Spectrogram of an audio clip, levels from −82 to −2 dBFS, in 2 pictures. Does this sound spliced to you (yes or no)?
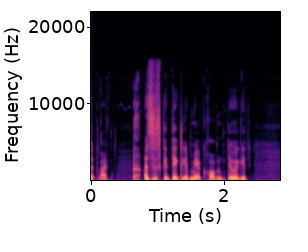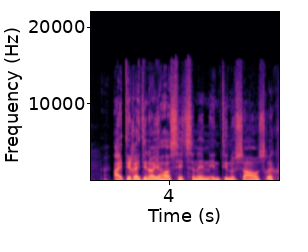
yes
